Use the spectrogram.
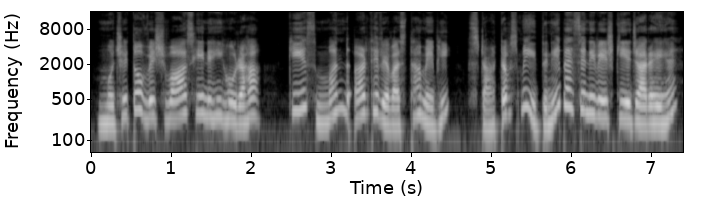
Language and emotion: Hindi, surprised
